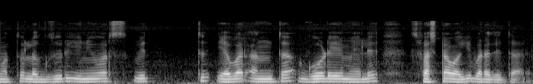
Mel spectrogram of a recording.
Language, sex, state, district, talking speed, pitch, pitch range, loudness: Kannada, male, Karnataka, Koppal, 110 wpm, 130 Hz, 125-135 Hz, -16 LUFS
